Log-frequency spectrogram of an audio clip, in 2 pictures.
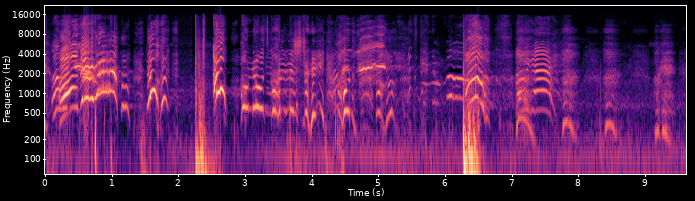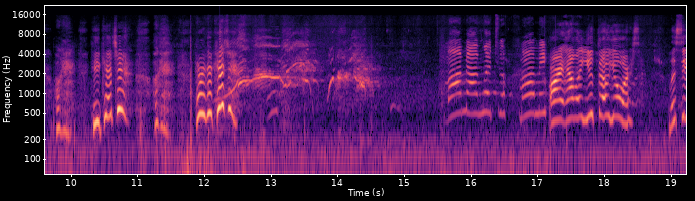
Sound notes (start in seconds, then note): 0.1 screaming; 2.2 balloon thuds; 4.3 girls screaming; 6.2 balloon thuds; 8.1 huffing and puffing; 12.2 girls screaming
